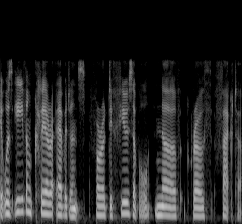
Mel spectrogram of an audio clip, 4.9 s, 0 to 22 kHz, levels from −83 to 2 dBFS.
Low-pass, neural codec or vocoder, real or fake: 7.2 kHz; codec, 16 kHz, 4 kbps, X-Codec, HuBERT features, trained on LibriSpeech; fake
